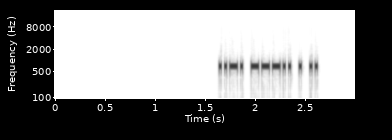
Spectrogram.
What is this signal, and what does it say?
Morse code, heard as a keyed tone, about 46 wpm, 700 Hz. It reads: F8EI
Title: DXCC-100 Call Signs - 4 Characters - Repeated 2x - 45wpm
